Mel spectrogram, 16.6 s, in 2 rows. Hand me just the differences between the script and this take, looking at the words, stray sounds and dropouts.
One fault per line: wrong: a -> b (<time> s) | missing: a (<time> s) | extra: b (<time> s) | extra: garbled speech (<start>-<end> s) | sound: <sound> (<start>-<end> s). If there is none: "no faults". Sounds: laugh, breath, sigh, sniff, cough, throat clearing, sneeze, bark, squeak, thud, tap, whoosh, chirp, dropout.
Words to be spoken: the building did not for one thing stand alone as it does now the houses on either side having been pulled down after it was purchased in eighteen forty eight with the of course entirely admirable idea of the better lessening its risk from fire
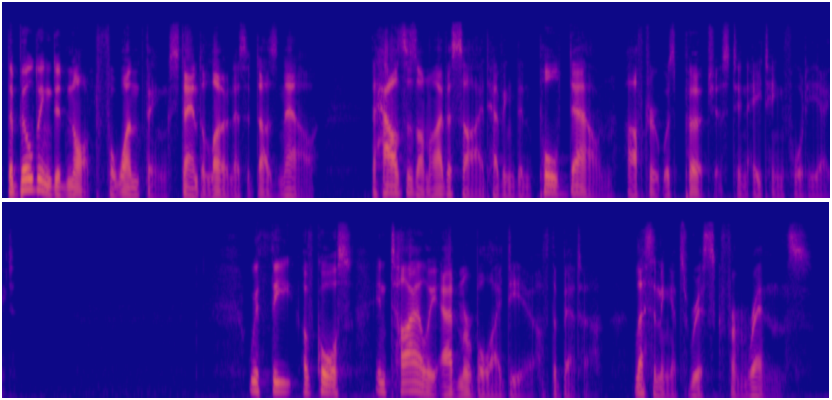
wrong: fire -> wrens (15.7 s)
